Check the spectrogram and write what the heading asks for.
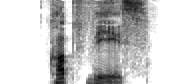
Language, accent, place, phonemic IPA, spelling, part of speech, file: German, Germany, Berlin, /ˈkɔp͡fˌveːs/, Kopfwehs, noun, De-Kopfwehs.ogg
- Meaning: genitive singular of Kopfweh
